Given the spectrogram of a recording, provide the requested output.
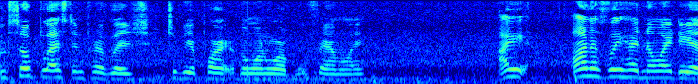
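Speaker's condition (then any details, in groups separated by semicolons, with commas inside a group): Cerebral palsy; from birth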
